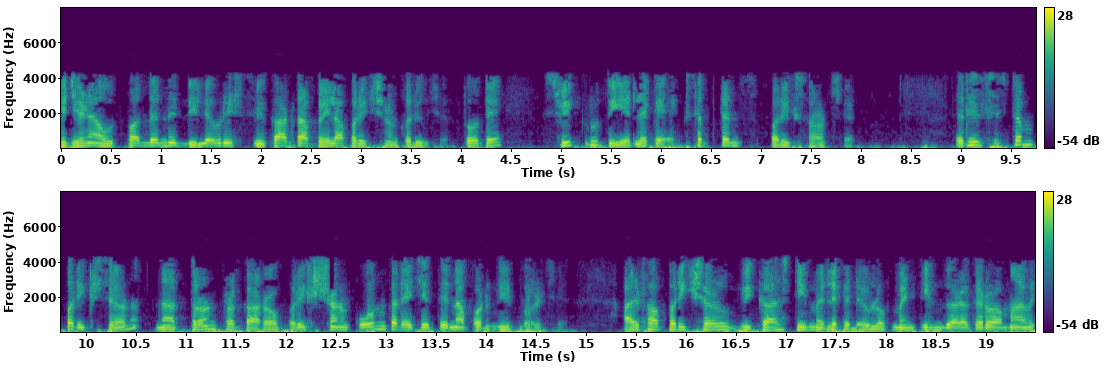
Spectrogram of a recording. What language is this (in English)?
Gujarati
